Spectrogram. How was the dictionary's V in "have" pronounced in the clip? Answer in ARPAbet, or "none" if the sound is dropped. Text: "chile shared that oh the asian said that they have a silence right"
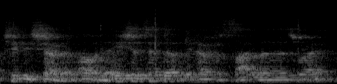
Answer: F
